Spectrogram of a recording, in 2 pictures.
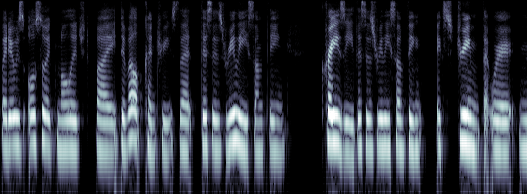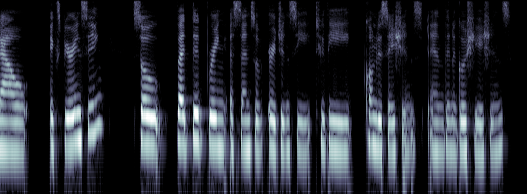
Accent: Fiji; I'm actually from Fiji, so I'm from a small island developing state in the Pacific

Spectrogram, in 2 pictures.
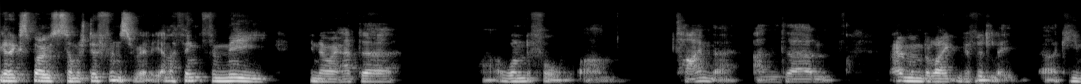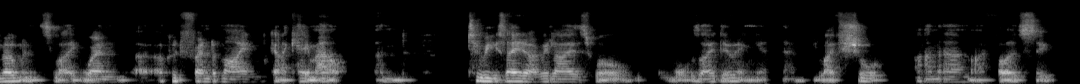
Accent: Yorkshire and the Humber, United Kingdom; where are you from? And I said, Yorkshire.

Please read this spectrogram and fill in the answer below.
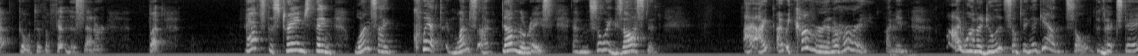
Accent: Minnesota, United States; moved away; my little town of about 900 that I grew up in Minnesota

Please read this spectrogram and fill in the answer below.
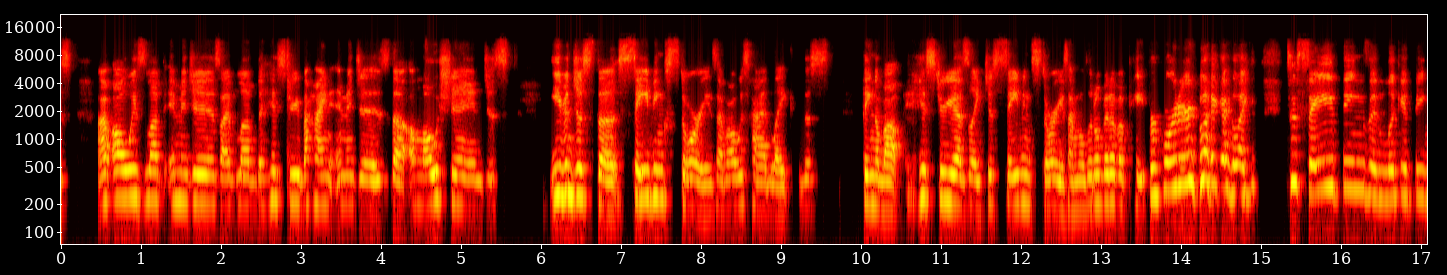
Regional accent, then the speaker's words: Chicago, Illinois, United States; my experience growing up in Chicago brought me to art.

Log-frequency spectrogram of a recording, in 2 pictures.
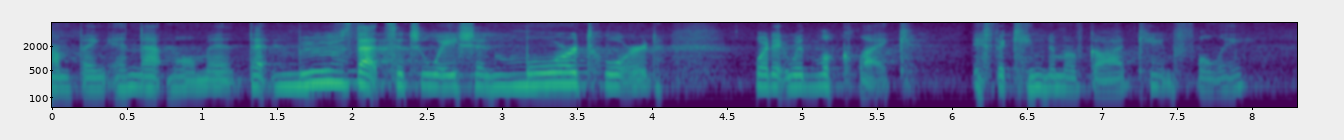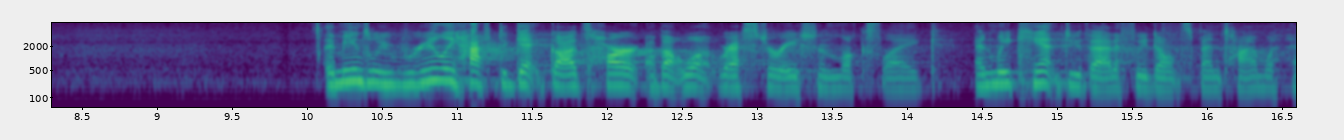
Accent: Altoona, Pennsylvania, United States; moved away; also born or lived in Columbus; I was born and raised in Altoona.

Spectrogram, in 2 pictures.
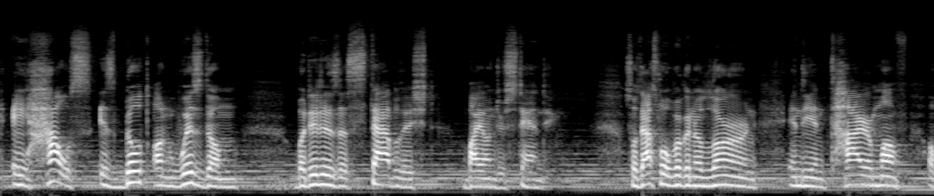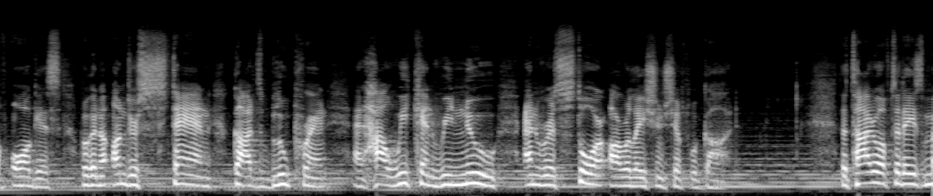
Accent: New York City, New York, United States; growing up in New York City

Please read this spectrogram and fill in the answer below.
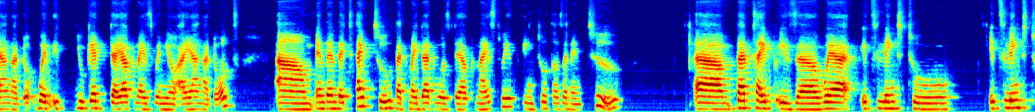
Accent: Kenya; moved away as an adult; now in Kampala, Uganda; I'm actually a Kenyan who relocated to Kampala 3 years ago

